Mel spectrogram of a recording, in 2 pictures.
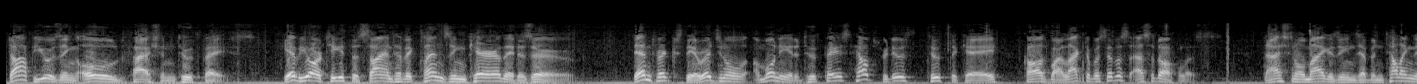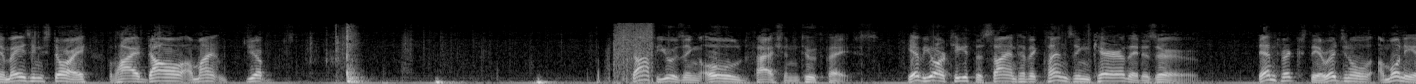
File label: Commercial Outtakes; KHQ Spokane; Dentrix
